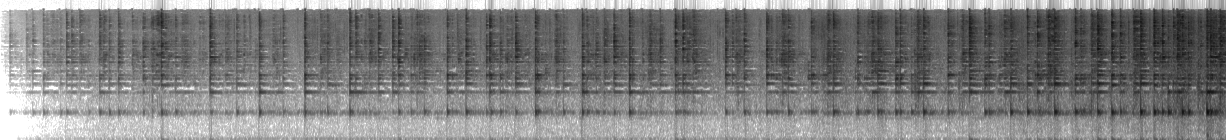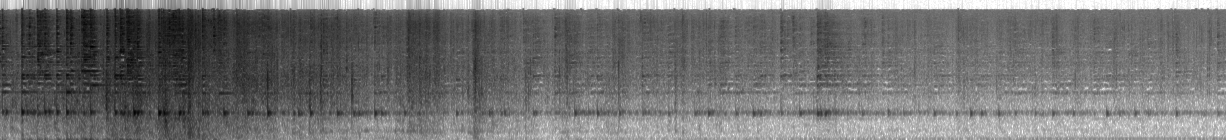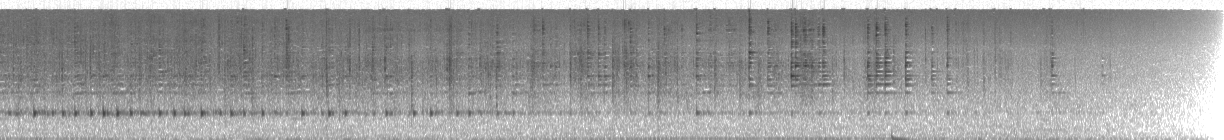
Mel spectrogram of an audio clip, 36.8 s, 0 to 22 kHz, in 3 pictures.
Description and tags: Pororeki ja kello, ohi / Reindeer with a sledge, sleigh-bell, passing by galloping in a frost with the bell clanging, big freeze
Poro ja reki ohi laukaten kovassa pakkasessa kello soiden.
Paikka/Place: Suomi / Finland / Inari, Lisma
Aika/Date: 12.01.1977
Aisakello, Christmas, Field-Recording, Finland, Finnish-Broadcasting-Company, Freeze, Frost, Gallop, Joulu, Lapland, Lappi, Laukka, Lumi, Pakkanen, Poro, Pororeki, Reindeer, Reki, Sledge, Sleigh-Bell, Snow, Soundfx, Suomi, Talvi, Tehosteet, Winter, Yle, Yleisradio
